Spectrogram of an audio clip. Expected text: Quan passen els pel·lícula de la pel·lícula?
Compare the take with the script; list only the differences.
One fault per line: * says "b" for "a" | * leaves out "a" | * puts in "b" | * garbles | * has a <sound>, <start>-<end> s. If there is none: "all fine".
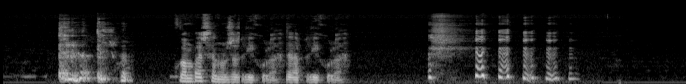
* has a cough, 0.6-1.4 s
* has a laugh, 4.3-5.8 s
